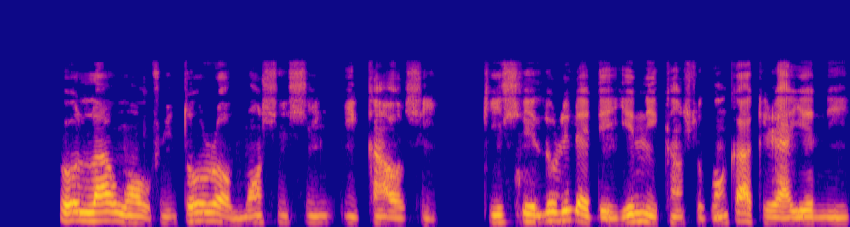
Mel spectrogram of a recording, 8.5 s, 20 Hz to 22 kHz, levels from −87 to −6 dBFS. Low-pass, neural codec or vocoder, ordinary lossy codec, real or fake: 7.2 kHz; vocoder, 44.1 kHz, 128 mel bands every 512 samples, BigVGAN v2; none; fake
